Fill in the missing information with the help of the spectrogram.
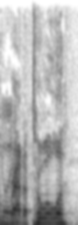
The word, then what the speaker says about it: Ratatouille: Well, Ratatouille. – I knew how to pronounce it from the get-go because that's the exact same thing as the city of Versailles in France.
